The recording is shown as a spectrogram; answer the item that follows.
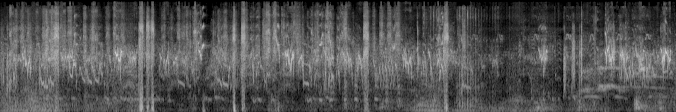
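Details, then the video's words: Budgerigar singing, described as happy: dense, continuous warbling chatter of quick chirps, squeaks and short squawks, high-pitched and busy, with a few brief quiet gaps and sharp clicks near three and nine seconds. "Budgie singing happy | Birds chirping | Parakeet happy life"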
